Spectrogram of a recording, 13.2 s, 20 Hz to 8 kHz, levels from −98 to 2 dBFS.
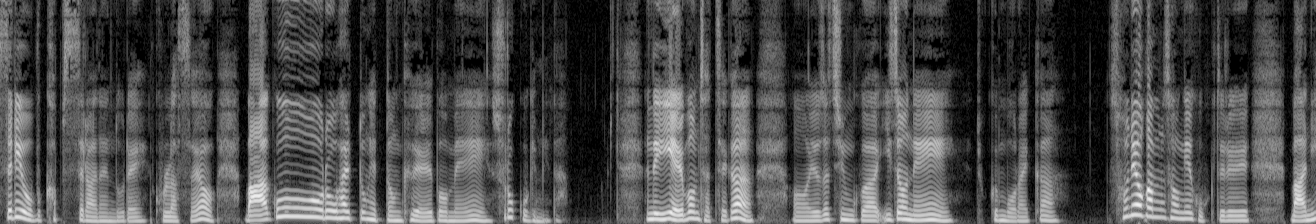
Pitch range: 160-230 Hz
